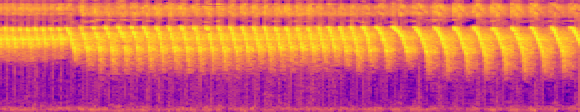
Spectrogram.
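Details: Canary song played to provoke young canaries into answering; a short buzzy opening followed by a long, rapid trill of falling notes at about two and a half per second, high and bright.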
